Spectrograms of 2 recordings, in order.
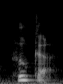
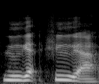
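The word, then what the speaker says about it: hygge: Uh, hookah is what it if I'm saying it right. Did I say it right? Huga or something like that.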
